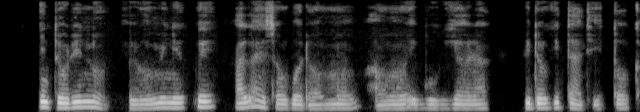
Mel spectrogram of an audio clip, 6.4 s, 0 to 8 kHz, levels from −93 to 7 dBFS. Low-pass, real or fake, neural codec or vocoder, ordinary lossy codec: none; fake; codec, 16 kHz, 8 kbps, FreqCodec, smaller model; none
